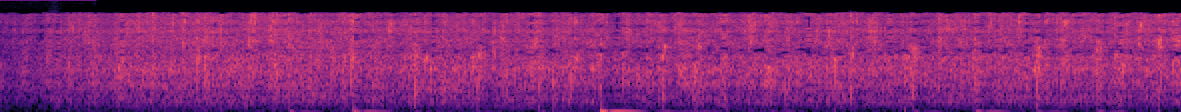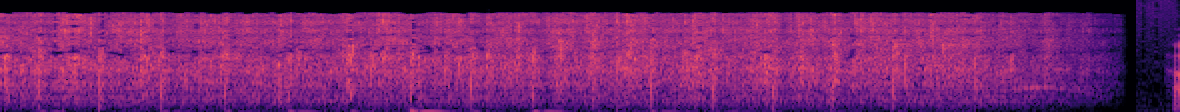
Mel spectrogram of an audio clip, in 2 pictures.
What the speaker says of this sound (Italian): Applausi e standing ovation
